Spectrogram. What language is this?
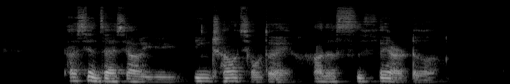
Chinese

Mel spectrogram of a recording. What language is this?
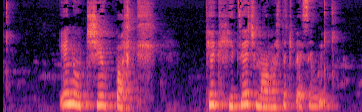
Mongolian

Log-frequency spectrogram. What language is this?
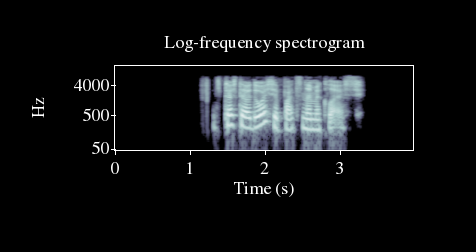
Latvian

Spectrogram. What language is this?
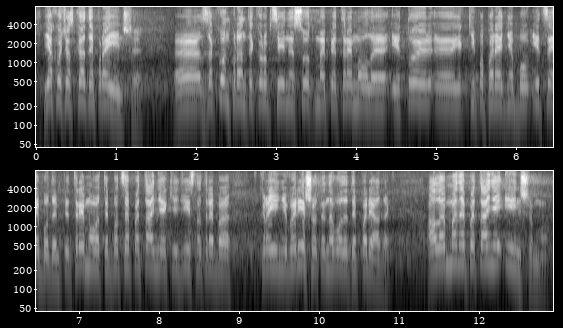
Ukrainian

